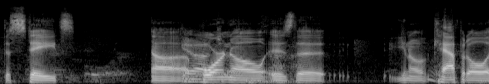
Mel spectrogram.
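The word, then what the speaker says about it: Brno: are watching game from berno or Borno rather I believe is the pronunciation uh 12:48 a.m.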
